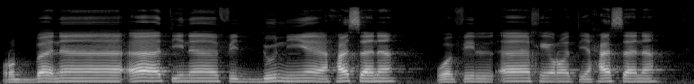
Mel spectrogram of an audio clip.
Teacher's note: semuanya nun sukun ketemu ya, tidak dibaca dengan dengung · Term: izhar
